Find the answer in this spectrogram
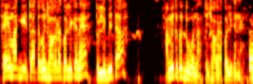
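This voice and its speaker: A man's cartoonish character voice at an extremely high pitch, very fast pace and lively intonation. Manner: coarse, rough, insulting.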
